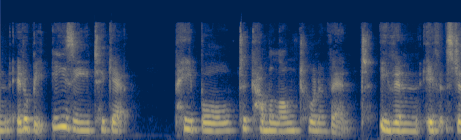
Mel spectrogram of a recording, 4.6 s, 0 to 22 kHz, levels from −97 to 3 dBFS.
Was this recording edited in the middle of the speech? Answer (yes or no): yes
